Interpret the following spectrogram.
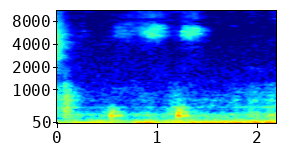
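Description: Marker pen writing on a whiteboard, faint: two short high squeaks about a second in, with a couple of soft low knocks around them.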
